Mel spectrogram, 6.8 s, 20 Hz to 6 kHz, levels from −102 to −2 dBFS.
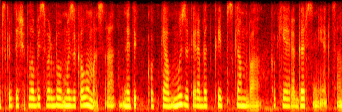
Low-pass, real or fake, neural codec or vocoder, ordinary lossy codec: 5.4 kHz; fake; codec, 16 kHz, 2 kbps, X-Codec, WavLM features, trained on Multilingual LibriSpeech; Opus, 16 kbps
